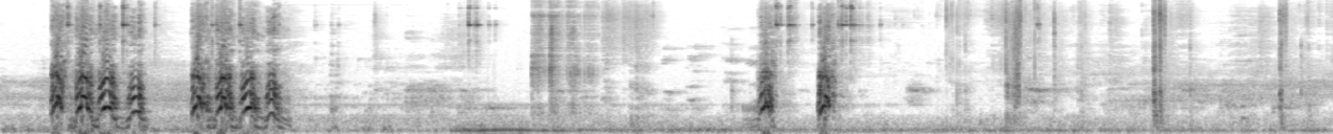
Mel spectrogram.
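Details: German Shepherd puppy in a truck at a scrapyard, barking at people by the fence: two quick bursts of rapid barks at the start, then scattered single barks and faint rustling.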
